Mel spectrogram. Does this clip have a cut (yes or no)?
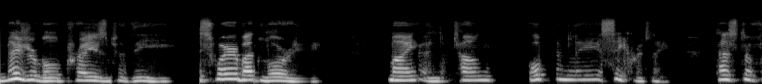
yes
